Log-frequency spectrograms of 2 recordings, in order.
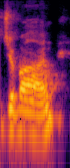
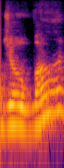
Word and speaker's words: Javon: And so my real name's Javon, but he never pronounced it right. Calls me up and he goes, hell, Jovan, how's it going, son?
